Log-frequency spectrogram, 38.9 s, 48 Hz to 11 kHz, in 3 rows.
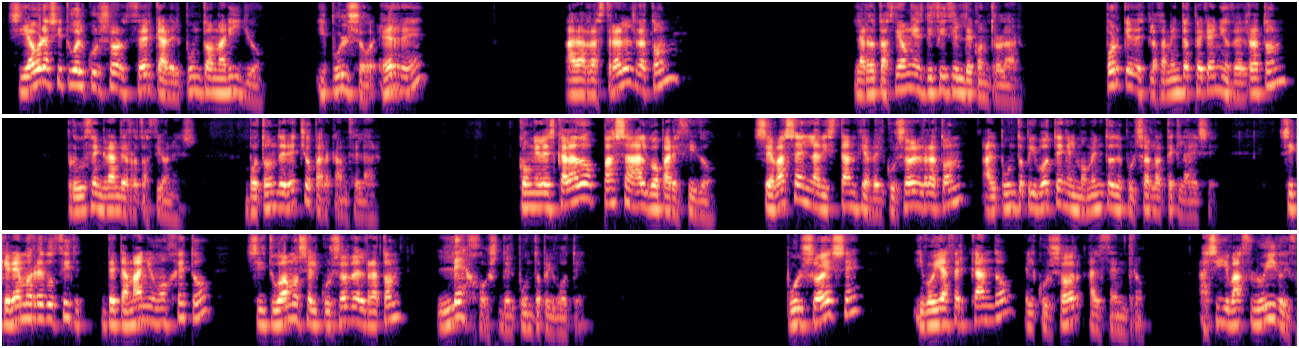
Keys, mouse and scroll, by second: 4.2 r, 34.6 s.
